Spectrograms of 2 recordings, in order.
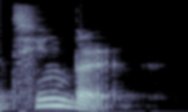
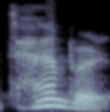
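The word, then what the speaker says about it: timbre: 哎，下面一个是 timber，哎，timber 它是音色，哎，千万不要把它读错，读成了 timber，哎，timber 它是木材，这个 timber 它是音色。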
